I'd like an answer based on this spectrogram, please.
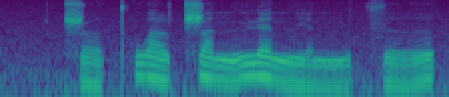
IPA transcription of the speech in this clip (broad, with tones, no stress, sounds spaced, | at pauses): ʈ͡ʂ ɤ˨˩ t̪ʰ w ä˥˧ ʈ͡ʂ a˥˧ n l ɥ ɛ˥˩ n l j ɛ˩ n n̪ u˩ t͡s ɹ̩˨˩˦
